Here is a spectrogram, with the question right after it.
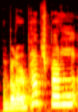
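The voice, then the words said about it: Stitch impression. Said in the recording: “You can do a really good Stitch impression.”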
